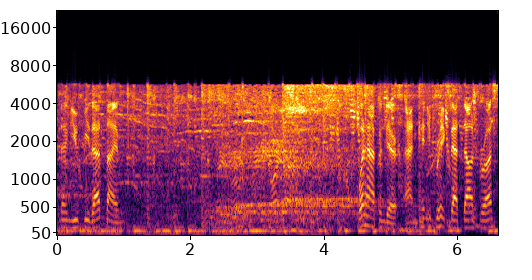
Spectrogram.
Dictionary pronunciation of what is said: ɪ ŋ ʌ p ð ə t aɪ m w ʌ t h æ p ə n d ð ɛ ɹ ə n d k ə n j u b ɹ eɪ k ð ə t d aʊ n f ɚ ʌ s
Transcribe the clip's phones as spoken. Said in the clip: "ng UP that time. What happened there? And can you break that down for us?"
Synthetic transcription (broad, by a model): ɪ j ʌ b ð ə t aɪ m w ʌ t h æ p ə n d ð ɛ ɹ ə n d k ə n j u b ɹ eɪ k ð ə t d aʊ n f ɚ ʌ s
